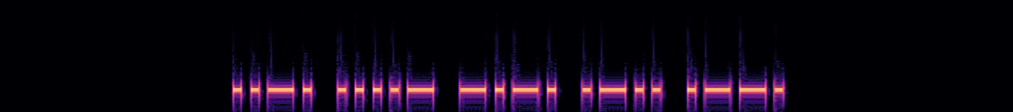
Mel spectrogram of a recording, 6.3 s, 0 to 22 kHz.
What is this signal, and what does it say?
Morse code, heard as a keyed tone, about 21 wpm, 700 Hz. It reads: F4CLP
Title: DXCC-100 Call Signs - 5 Characters - 22wpm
